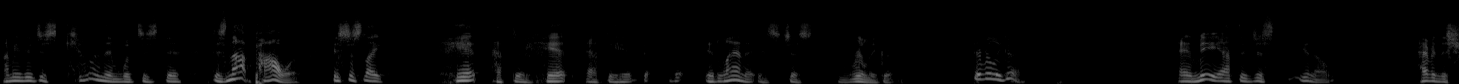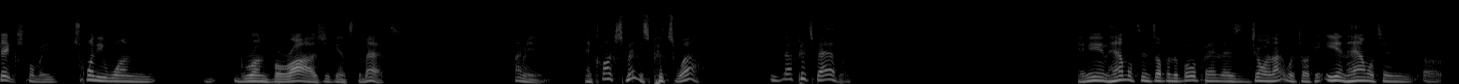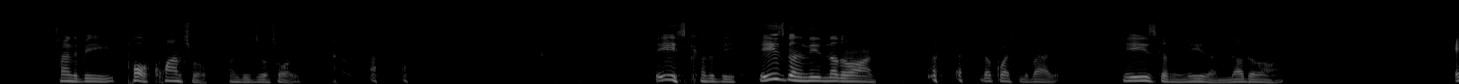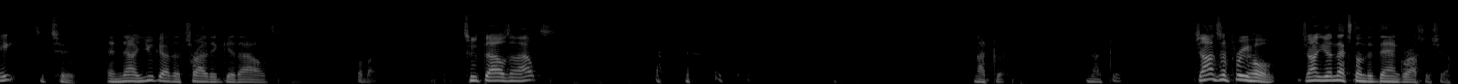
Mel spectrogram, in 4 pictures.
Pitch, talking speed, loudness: 120 Hz, 140 wpm, -44 LUFS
